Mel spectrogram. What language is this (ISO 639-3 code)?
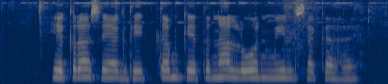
mag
